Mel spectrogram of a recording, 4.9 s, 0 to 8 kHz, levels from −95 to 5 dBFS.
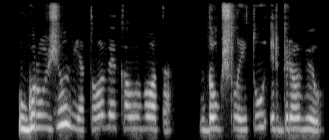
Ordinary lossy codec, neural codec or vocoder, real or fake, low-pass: AAC, 48 kbps; codec, 16 kHz, 16 kbps, FreqCodec, larger model; fake; 7.2 kHz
